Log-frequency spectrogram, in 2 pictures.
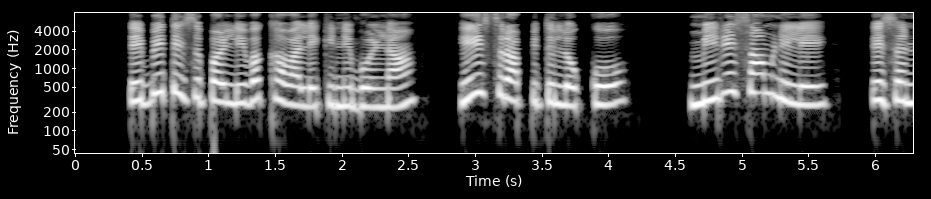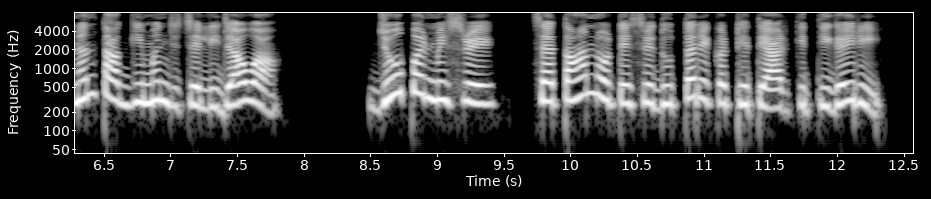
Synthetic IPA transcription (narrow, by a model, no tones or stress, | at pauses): t̪eːbet̪eːspɐɾliʋɐkʰːaʋaːlekɪneboːlɽ̃a | ɦeːsɾaːpɪt̪loːko | meːɾesaːmɽ̃ele | t̪eːsɐnə̃nt̪aːɡimɐ̃nd͡ʒt͡ʃɐlid͡ʒaːuːa | d͡ʒoːpɐɾmeːsɾe | sɛːt̪aːnɦoːɾt̪eːsɾed̪uːt̪aɾekɐʈʰet̪jaːɾkɪt̪iɡɐiːɾiː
